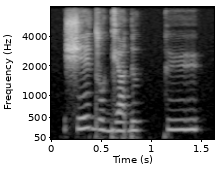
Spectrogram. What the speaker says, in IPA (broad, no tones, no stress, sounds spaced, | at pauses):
ʃ e d o ɡʲ ɑ ɗ ɯ kː y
